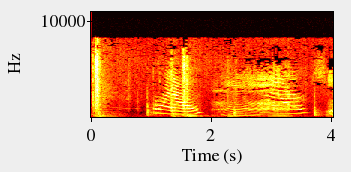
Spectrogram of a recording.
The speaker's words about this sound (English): Meow.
